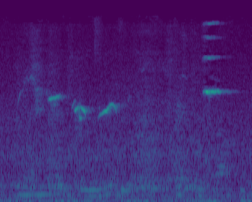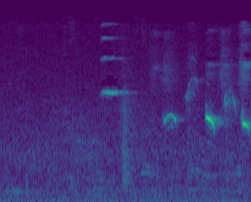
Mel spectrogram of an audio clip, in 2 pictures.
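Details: Fieldfare singing, offered as a vocal lesson: short slurred whistles, a pair of thin high piping notes, then a final burst of sharp, squeaky falling whistles.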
